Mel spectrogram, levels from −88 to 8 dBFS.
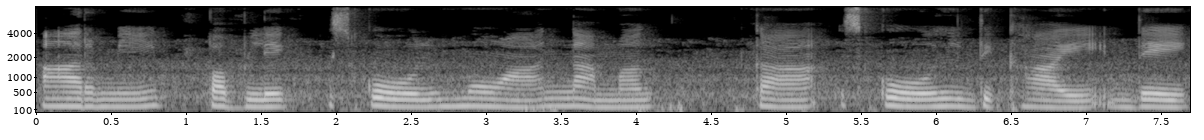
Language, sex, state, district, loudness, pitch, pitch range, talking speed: Hindi, female, Madhya Pradesh, Umaria, -18 LUFS, 155 Hz, 150-165 Hz, 80 wpm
